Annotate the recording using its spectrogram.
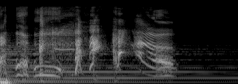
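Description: A baby giggling in a quick run of short laughs over the fading held final chord of a children's song; the giggles and music stop shortly before the end.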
